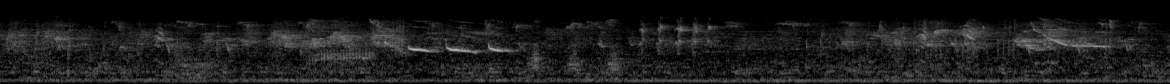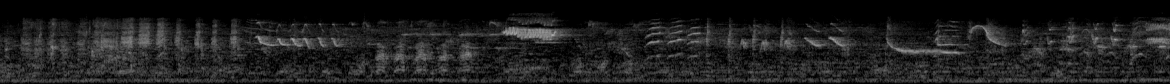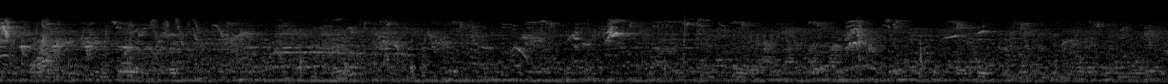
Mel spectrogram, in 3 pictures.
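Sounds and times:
birds chirping and whistling: 0:00.0 - 0:35.0.

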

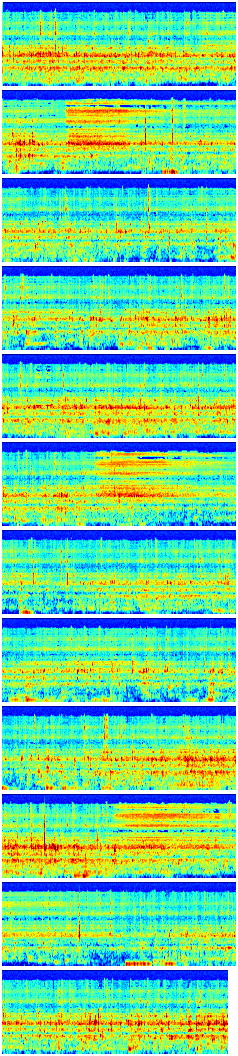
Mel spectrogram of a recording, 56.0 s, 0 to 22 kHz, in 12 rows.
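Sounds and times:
gurgling bubbles underwater: 0:00.0 - 0:56.0
diver breathing through regulator: 0:05.8 - 0:08.7, 0:25.2 - 0:27.9, 0:44.3 - 0:48.3.

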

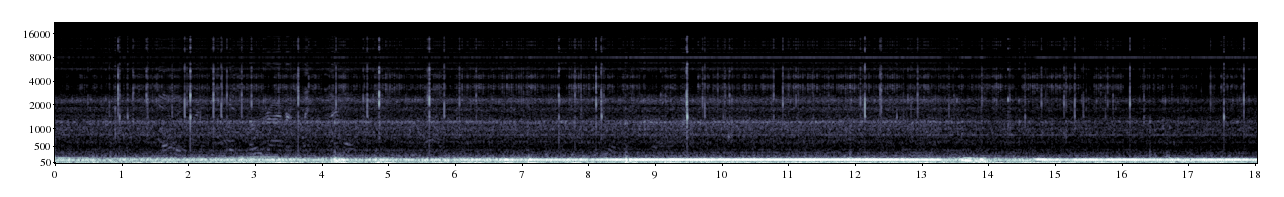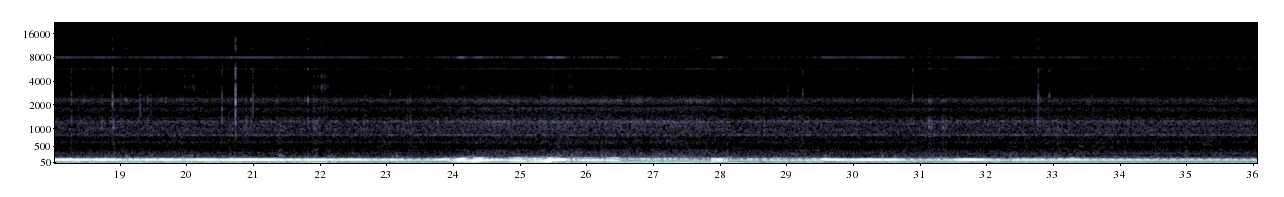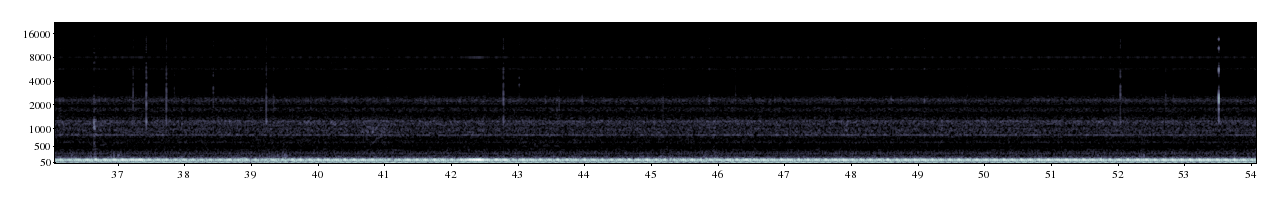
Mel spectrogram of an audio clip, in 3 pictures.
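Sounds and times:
car engine running low speed: 0:00.0 - 0:54.0.

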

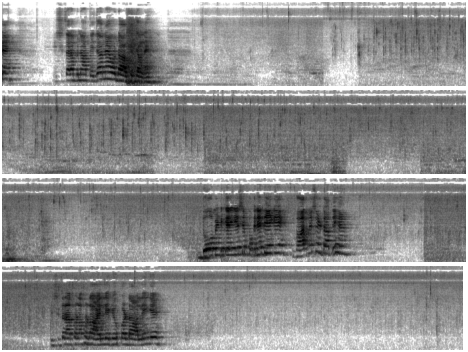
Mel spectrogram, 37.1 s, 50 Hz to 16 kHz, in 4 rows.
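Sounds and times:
patties sizzling in hot oil: 0:03.6 - 0:37.0.

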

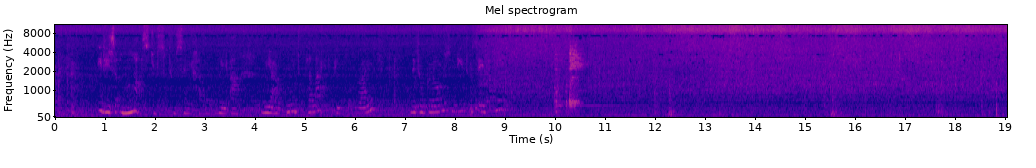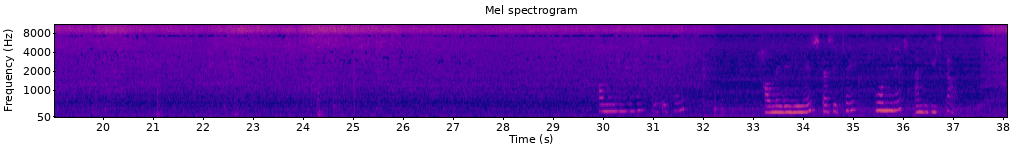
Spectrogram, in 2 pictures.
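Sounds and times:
vegetables sizzling in a frying pan: 0:00.0 - 0:38.0
spatulas knocking on pan: 0:10.0 - 0:10.9.

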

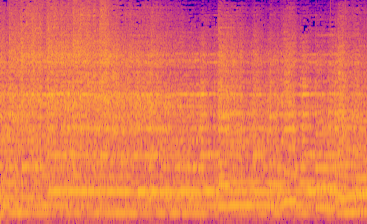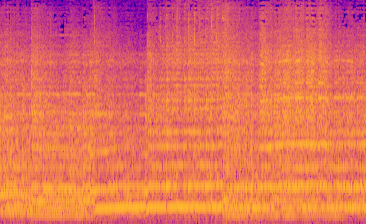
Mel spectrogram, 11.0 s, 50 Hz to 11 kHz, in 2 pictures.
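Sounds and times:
electric mandolin slow melody: 0:00.0 - 0:11.0.

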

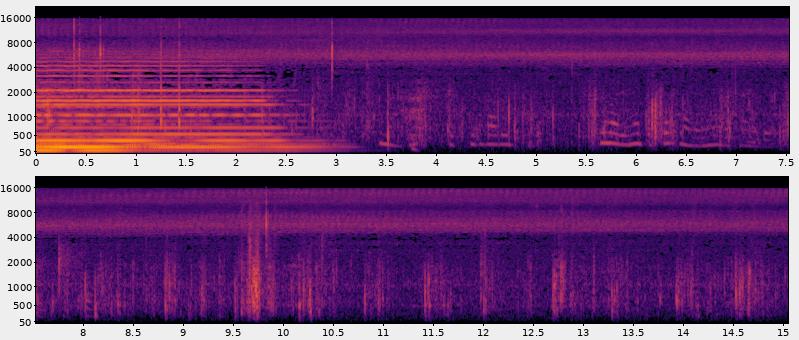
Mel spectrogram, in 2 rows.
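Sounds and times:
steady high hiss: 0:00.0 - 0:03.4.

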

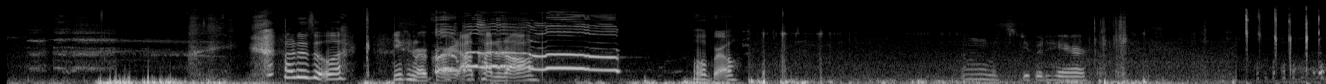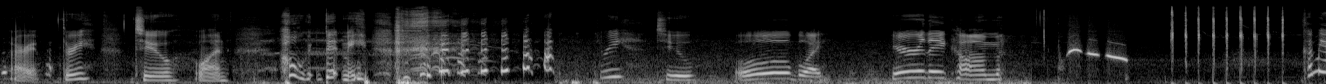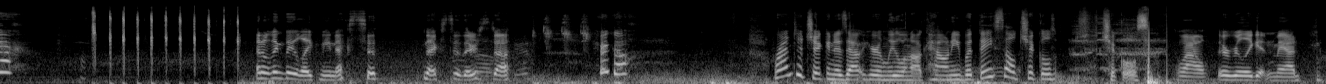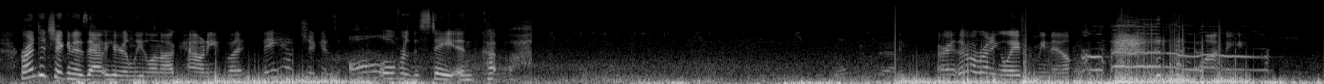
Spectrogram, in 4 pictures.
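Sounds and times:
rooster crowing: 0:00.3 - 0:02.0, 0:04.3 - 0:06.3, 0:15.7 - 0:16.9, 0:37.2 - 0:38.2, 0:50.5 - 0:52.6
person whistling: 0:23.9 - 0:24.6.

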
